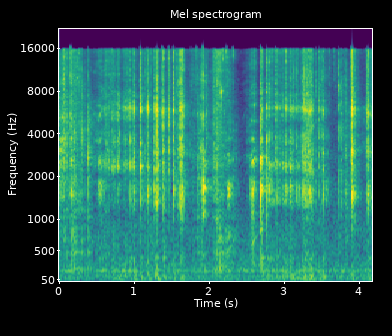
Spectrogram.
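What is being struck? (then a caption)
Bar of soap shaved with a knife. A utility knife shaves dry flakes and powder off an old, solid rectangular bar of dry soap painted copper with a yellow-orange interior, held in the hand. Quick, bright, crisp scraping and crackling strokes come in uneven bursts with almost no low end. Each scrape cuts off dry and short with no ring.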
